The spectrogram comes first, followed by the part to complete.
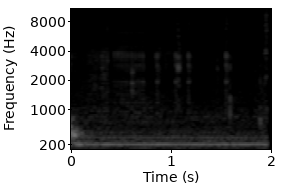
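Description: Faint, scattered light clicks over a steady low hum.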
